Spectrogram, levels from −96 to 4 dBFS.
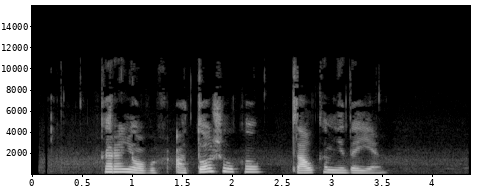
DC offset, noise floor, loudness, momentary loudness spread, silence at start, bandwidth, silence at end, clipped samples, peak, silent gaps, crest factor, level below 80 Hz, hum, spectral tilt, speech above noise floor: under 0.1%; -65 dBFS; -26 LUFS; 8 LU; 0.75 s; 11 kHz; 0.85 s; under 0.1%; -6 dBFS; none; 22 dB; -76 dBFS; none; -5 dB/octave; 40 dB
